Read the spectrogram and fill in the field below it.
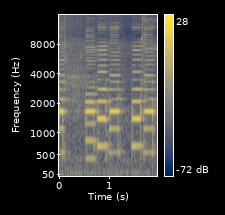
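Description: Repeating groups of clear, melodic electronic tones from a BiPAP ventilator, sounding its disconnect alarm, which signals a break in the circuit, often at the mask.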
